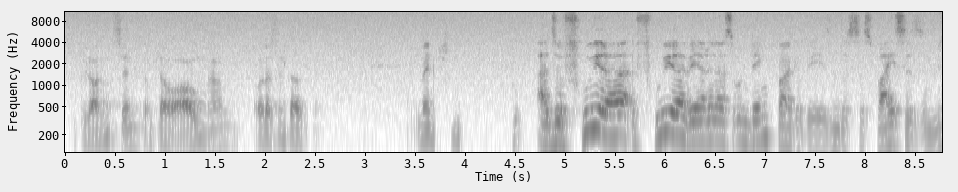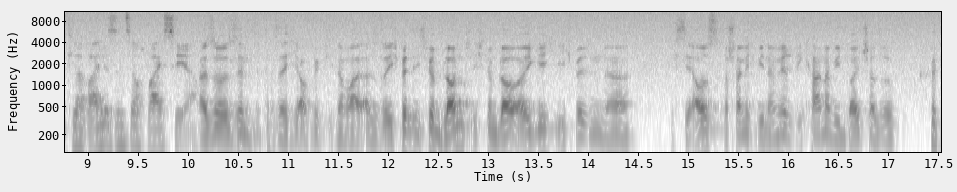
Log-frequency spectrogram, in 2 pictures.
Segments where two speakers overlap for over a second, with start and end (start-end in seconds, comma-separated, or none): none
